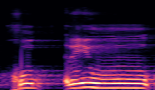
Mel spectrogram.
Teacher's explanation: karena ini kasroten bertemu dengan wawu, otomatis suaranya itu i menjadi u. Khud riu, ketika riu itu kita panjangkan. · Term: idgham biguna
